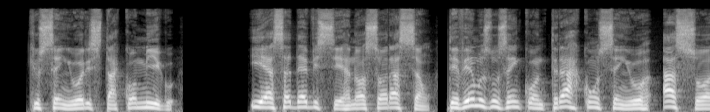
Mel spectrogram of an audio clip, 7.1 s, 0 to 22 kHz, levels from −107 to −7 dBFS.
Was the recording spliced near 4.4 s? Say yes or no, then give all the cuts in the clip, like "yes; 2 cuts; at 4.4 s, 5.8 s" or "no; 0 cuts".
yes; 1 cut; at 4.4 s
